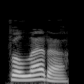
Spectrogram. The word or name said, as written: voleta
